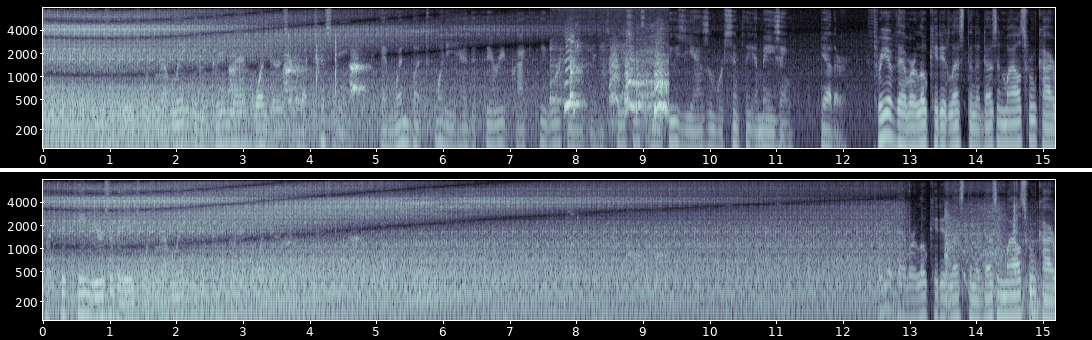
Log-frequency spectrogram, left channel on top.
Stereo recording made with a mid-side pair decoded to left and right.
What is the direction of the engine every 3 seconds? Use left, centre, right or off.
centre, right, right, right, right.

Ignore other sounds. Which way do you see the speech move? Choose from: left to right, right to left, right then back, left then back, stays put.
left then back.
